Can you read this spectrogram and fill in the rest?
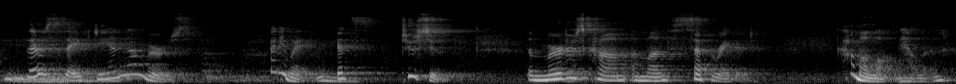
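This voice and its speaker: A woman acting a bossy, unflappable lady in a radio suspense play. Her voice is mellow but firm and dismissive, ringing heavily through a live hall. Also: mid-range voice, wildly swooping pitch, slow, a little hiss or hum, full character voice. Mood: firm, insistent. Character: brisk, stubborn woman refusing to be frightened. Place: live stage performance in a hall.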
